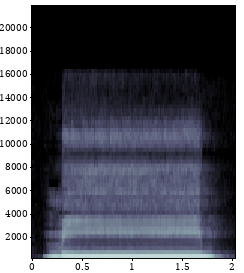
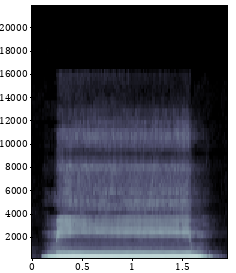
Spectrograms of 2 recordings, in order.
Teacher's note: হ্যা দুই ঠোট চেপে ধরে আমরা উচ্চারণ করব।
